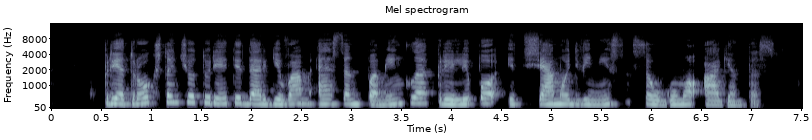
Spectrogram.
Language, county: Lithuanian, Telšiai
